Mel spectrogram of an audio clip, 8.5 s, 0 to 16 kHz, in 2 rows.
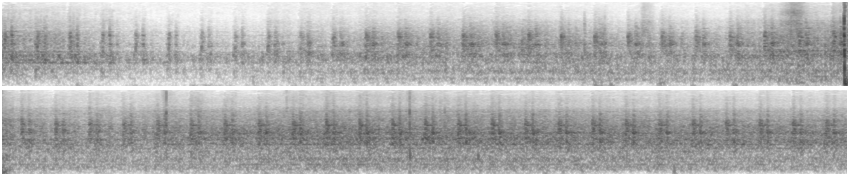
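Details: Holden Commodore VY V6 (Series II Buick 3800 / Ecotec 3.8) at idle: light, regular ticking that keeps pace with engine speed over a steady hum. Owner asks whether it is lifter/valvetrain or bottom end (rod, bearing); unconfirmed.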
